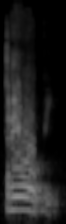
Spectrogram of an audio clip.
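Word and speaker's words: त्रयोऽपि: ये जो अवग्रह चिन्ह इसको हम बोलते हैं, इसका उच्चारण नहीं होता है अवग्रह चिन्ह का, बस ये दिखाता है कि यहाँ पर ए हुआ करता था, जो अब समा गया है, जुड़ गया है, त्रयोपि।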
